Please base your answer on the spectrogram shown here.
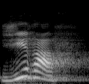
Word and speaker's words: girafe: G devant I, c'est J, girafe.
